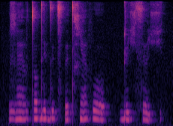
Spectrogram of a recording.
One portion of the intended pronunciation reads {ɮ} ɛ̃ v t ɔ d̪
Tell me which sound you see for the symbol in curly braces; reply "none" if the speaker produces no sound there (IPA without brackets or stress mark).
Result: ɮ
